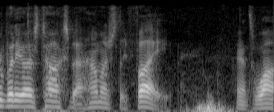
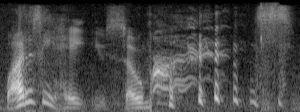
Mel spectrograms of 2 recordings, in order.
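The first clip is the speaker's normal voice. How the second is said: laughing quote; 7 semitones higher, much slower than usual. Retold or imitated. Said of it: "they're just like".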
